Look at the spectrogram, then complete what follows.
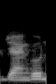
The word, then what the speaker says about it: Django: was showing the package Jango uh it starts with d but D is silent so it's called Django not Django uh so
